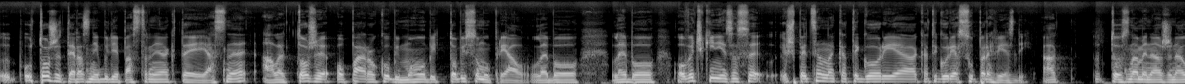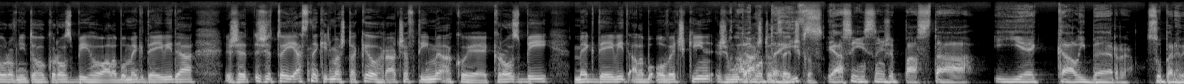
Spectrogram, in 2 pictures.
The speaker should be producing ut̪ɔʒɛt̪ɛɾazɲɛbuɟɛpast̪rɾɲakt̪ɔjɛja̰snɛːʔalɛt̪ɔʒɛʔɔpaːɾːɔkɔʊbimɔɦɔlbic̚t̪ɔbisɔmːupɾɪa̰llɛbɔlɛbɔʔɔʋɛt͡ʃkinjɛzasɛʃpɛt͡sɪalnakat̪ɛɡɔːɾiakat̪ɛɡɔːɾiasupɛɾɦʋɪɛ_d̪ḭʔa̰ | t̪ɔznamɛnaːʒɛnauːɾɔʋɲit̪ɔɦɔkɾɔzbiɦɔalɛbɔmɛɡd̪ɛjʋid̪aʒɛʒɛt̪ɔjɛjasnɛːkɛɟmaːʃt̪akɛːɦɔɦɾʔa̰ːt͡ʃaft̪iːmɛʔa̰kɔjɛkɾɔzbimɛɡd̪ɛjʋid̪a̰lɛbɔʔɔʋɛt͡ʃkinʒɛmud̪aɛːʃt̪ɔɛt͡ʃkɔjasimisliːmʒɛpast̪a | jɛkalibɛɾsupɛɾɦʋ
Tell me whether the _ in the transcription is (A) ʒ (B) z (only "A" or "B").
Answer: B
